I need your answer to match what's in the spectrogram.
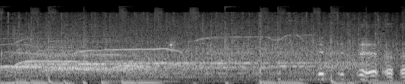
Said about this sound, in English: You know, the clapping cracked me up.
